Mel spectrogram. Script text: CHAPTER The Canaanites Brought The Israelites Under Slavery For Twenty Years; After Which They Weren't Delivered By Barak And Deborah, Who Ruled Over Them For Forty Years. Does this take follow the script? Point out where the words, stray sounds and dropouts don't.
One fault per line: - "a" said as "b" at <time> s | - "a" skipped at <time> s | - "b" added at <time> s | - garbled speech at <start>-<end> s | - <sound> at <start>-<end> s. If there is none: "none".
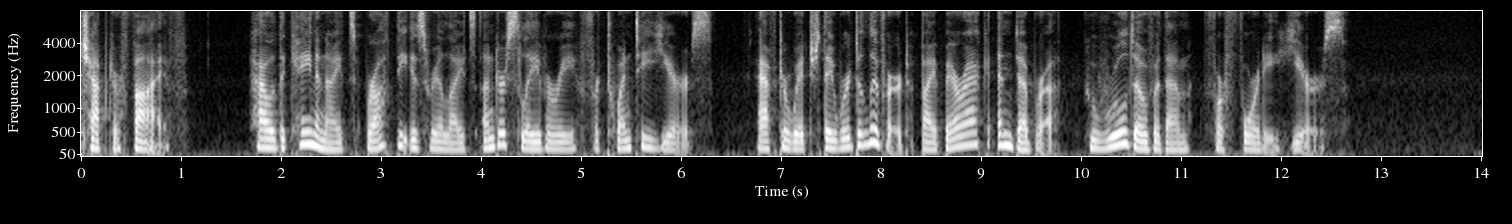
- "five How" added at 0.4 s
- "Weren't" said as "Were" at 7.5 s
